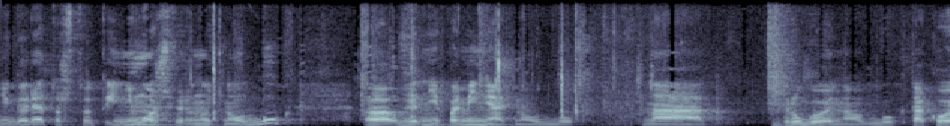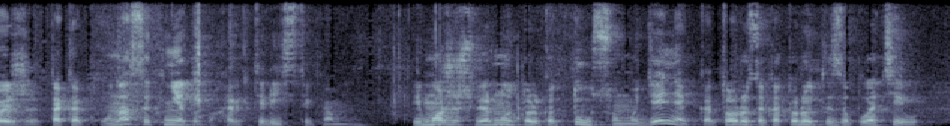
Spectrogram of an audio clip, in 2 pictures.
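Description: A man at a moderate pace with lively intonation, over light background noise. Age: young. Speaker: customer telling his story about a laptop return; guest. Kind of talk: casual interview. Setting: computer repair workshop. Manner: hesitant, with many fillers. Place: studio.

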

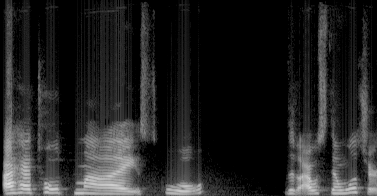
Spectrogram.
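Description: With an American accent, a woman uses a raised, projected voice at a high pitch, with a bright, sharp tone, at a moderate pace, in a dry, close sound with no echo. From Houston, Texas. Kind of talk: interview.

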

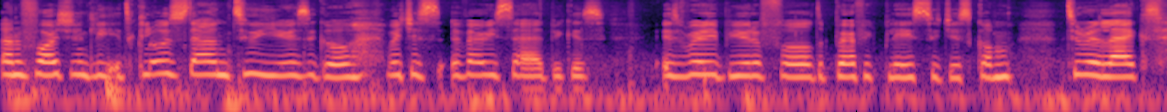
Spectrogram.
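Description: At a moderate pace, a woman speaks in a high pitch with monotone, flat intonation, the sound dry and free of echo. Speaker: travel vlogger. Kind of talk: casual vlog chat. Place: open country. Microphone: phone near.

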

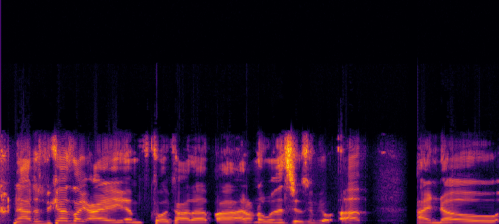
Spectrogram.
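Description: Here a man talks at a very fast pace. The background stays quiet. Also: dry sound with no echo. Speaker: reaction video creator. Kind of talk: casual reaction commentary. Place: home room. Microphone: headset.

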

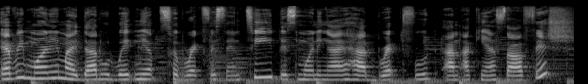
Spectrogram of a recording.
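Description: Music plays in the background as a woman with a Jamaican accent and a fairly high pitch talks at a fairly quick pace. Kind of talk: travel vlog voice-over.

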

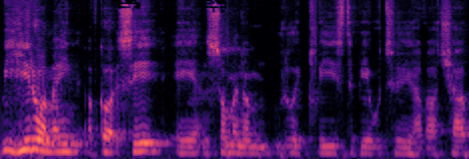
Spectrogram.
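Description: Over light background noise, a man with a Scottish accent talks at a fairly quick pace with ordinary pitch variation. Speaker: show host. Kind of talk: show introduction. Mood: warm, pleased. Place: office. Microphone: webcam.

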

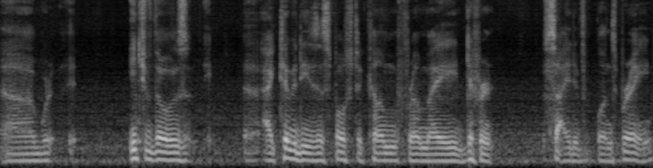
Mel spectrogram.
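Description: Very deep and low, a man's dark, mellow voice stays monotone and flat, moving at a fairly slow pace with long, frequent pauses. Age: 70s. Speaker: artist and sculptor. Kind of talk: interview reflection. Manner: halting, frequent fillers.

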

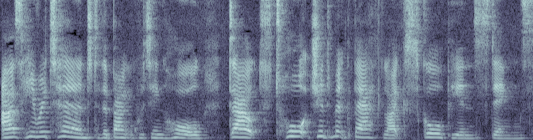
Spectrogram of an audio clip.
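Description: This is an unforced reading voice. The words are simply read out.

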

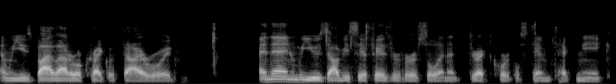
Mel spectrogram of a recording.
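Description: Over a quiet background, a man speaks at a very fast pace in a very deep, low voice with fairly even intonation, the sound dry with no echo. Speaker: neurosurgeon; presenter. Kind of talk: case presentation. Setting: video call. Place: home room. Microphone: video call.

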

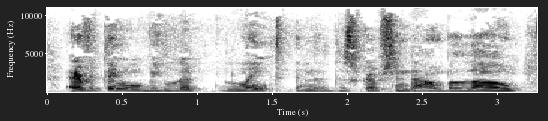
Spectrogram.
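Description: A somewhat breathy woman's voice at a fairly quick pace. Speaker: fashion YouTuber. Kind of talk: try-on haul video. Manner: animated.

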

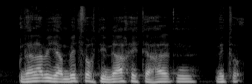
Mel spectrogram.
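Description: A man speaks in a dark, mellow tone with fairly even intonation. The background is quiet. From Germany. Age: 80s+. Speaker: former footballer; interview guest. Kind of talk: interview. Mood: relaxed, reminiscing, smiling. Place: home room. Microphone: lapel.

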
